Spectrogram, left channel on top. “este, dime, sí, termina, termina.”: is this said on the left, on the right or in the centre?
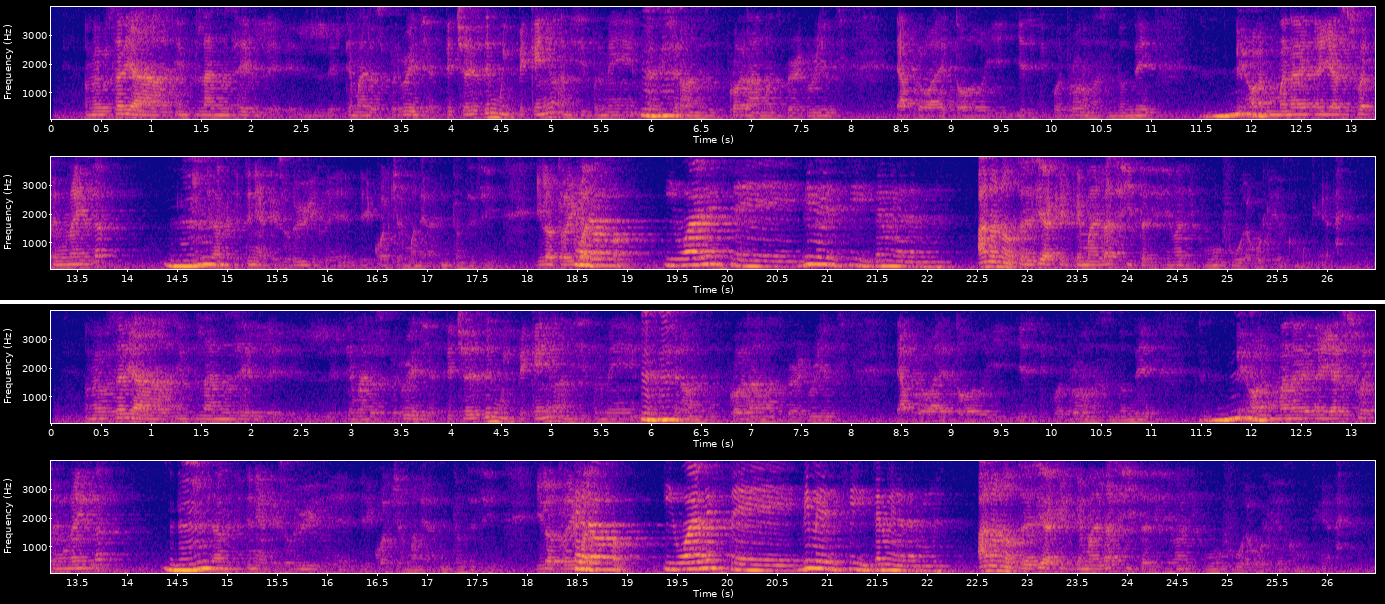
Right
